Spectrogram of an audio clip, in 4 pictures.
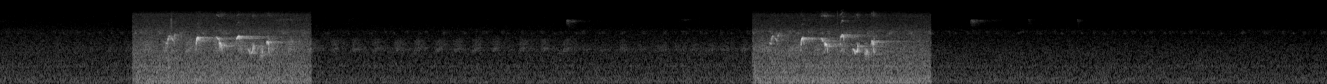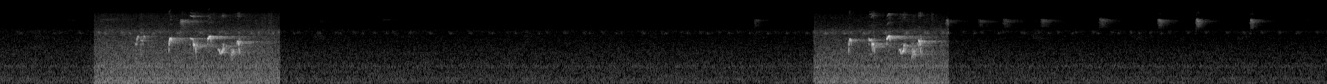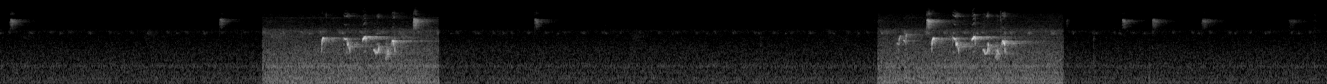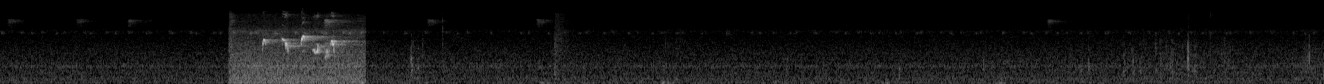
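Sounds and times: faint high bird chirps: 0:01.6 - 0:09.9, 0:14.4 - 0:17.4, 0:20.8 - 0:26.0, 0:29.7 - 0:31.0, 0:35.0 - 0:44.5.

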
